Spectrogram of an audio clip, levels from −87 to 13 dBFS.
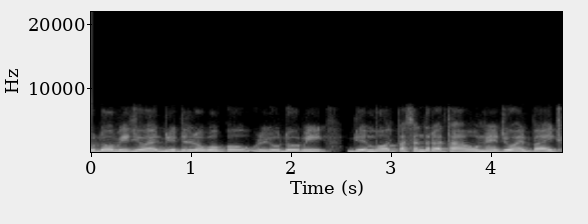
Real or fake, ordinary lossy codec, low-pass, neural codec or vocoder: fake; Opus, 16 kbps; 7.2 kHz; codec, 24 kHz, 0.9 kbps, WavTokenizer, small release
